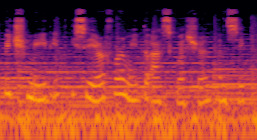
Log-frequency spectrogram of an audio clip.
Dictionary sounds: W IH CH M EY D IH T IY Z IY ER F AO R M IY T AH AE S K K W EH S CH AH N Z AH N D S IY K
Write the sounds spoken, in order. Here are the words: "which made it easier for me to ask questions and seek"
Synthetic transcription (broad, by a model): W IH CH M EY D IH T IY S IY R F AO R M IY T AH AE S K K W EH S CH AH N AH N D S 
